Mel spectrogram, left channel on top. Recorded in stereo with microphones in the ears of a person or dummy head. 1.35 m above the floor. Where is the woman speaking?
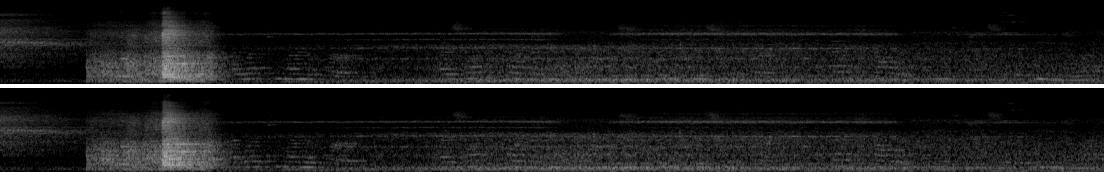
45° left (ahead or behind), 3.5 m.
